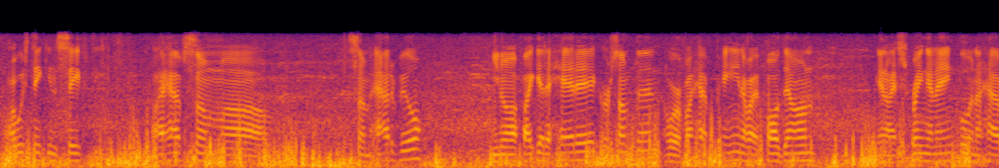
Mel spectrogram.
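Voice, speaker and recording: A man with fairly even intonation amid noticeable background noise. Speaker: fitness vlogger. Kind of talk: casual tutorial vlog. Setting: outdoors in a park. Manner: fast; casual, hesitant with fillers.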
